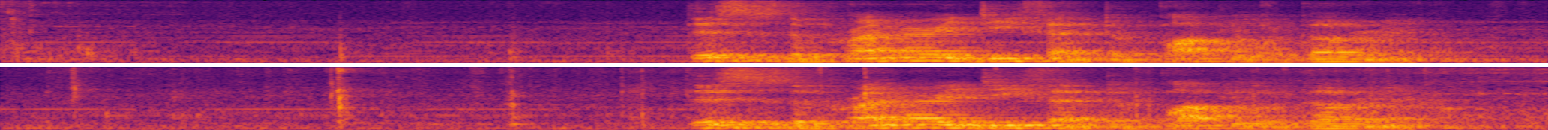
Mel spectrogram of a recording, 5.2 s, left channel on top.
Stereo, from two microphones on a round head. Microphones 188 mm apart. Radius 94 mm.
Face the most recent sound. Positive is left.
turn(degrees=30)  # may be behind; listen again after turning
